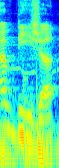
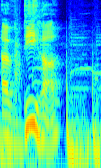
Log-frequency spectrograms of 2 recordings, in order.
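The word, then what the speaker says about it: Avdija: his name wrong there it's not of deja it's it's of dija denny of dija out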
